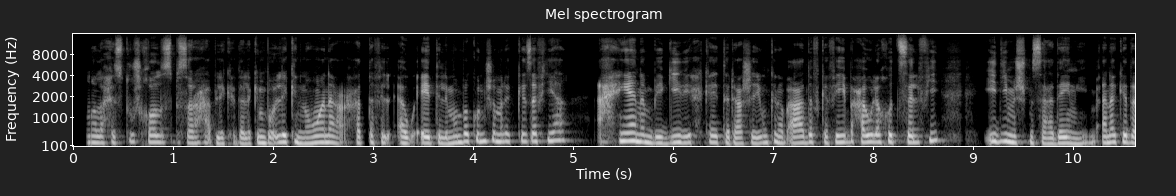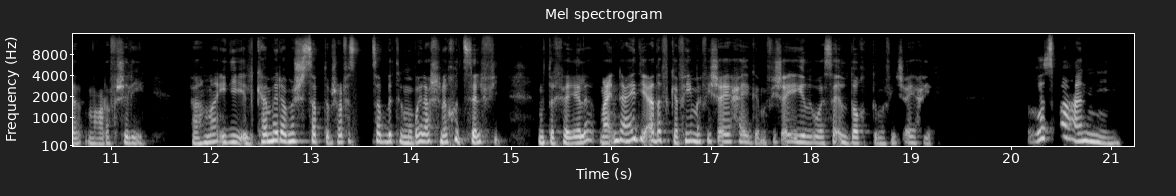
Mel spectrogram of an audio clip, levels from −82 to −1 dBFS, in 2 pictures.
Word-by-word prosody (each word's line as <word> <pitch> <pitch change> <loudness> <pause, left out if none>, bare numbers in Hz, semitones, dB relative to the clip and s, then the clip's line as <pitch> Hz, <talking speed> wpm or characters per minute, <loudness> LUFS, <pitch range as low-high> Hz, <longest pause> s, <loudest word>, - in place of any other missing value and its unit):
ما 205 - -2
لاحظتوش 200 +3 -3
خالص 215 -1 0
بصراحة 195 -2 -3
قبل 180 - -2
كده، 185 -1 -5
لكن 190 +3 0
بأقول 190 +3 0
لِك 220 +1 +3
إن 190 - +2
هُو 200 +4 +2
أنا 210 -3 0
حتى 195 +2 -4
في 210 - -6
الأوقات 190 -1 +1
اللي 180 - +1
ما 195 - 0
باكونش 240 +3 +1
مركّزة 240 0 0
فيها، 265 +2 -3 0.3
أحيانًا 255 -3 +4
بيجيلي 200 +1 +1
حكاية 210 -1 -3
الرعشة 180 0 -1
دي، 180 - 0
ممكن 205 +2 -1
أبقى 190 0 -2
قاعدة 195 +3 +2
في 220 - -15
كافيه 215 +2 0
باحاول 215 +1 +2
آخد 225 0 0
سيلفي، 225 +5 +1 0.5
إيدي 240 -1 +3
مش 220 +1 +2
مساعداني، 185 -1 +1
م 210 - -8
أنا 215 +2 +3
كده، 210 -4 0
ما 180 -5 -6
أعرفش 180 +3 -2
ليه، 185 -1 -5 0.5
فاهمة؟ 205 +6 0
إيدي 210 -1 0
الكاميرا 245 +8 +4
مش 240 0 +3
ثابتة، 235 -3 0
مش 200 - -6
عارفة 230 +2 -2 0.2
أثبِّت 235 -1 0
الموبايل 210 +3 +2
عشان 230 -1 +1
آخد 300 - -1
سيلفي، - - 0 0.4
مُتخيلة؟! 195 +6 +1
مع 195 -2 +4
إن 260 - +2
عادي 305 +5 +2
قاعدة 275 0 +4
في 275 - -13
كافيه، 250 +5 0
ما 235 - +2
فيش 235 0 -4
أي 230 - +2
حاجة، 225 -3 -4
ما - - -9
فيش - - -7
أي 215 -2 +1
وسائل 195 +2 -3
ضغط، 185 0 -2
ما 175 - -7
فيش - - -11
أي 195 0 -4
حاجة. - - -11 1.0
غصب 305 +5 0
عني، 235 - +2
210 Hz, 215 wpm, -23 LUFS, 190-235 Hz, 1.0 s, أحيانًا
